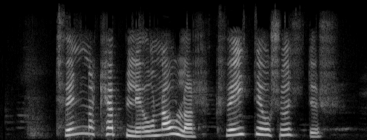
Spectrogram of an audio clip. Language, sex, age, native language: Icelandic, male, 12, Icelandic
